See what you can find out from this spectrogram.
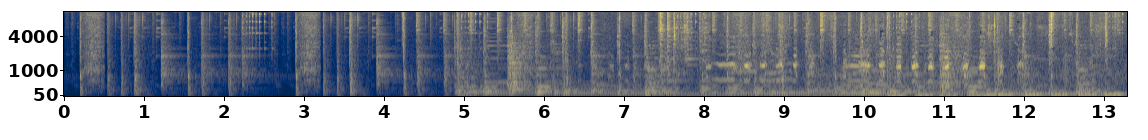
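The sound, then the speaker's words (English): Chickens cluck at an urban farm under a highway overpass on 18th Street in Wheeling. Sparse clucks and knocks open the scene, then a denser, steady mix of clucking builds over a low continuous rumble. “Here we are on what looks like a farm, what sounds like a farm, but we're in the city, under a highway overpass. It's called Farm 18 because it's on 18th Street in Wheeling.”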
